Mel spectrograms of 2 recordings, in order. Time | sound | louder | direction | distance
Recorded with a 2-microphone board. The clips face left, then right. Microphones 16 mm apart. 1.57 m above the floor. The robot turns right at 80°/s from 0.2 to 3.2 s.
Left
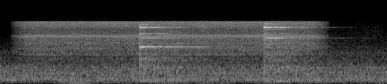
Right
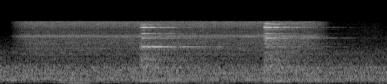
1.4 | hammering | even | 55° left (ahead or behind) | 3 m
